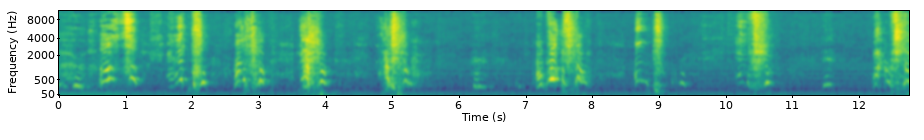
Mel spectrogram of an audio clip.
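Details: Person unsure whether a cold or allergies is the cause: a huge sneezing fit of about ten sneezes in quick succession over roughly thirteen seconds, each preceded by a sharp indrawn breath.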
